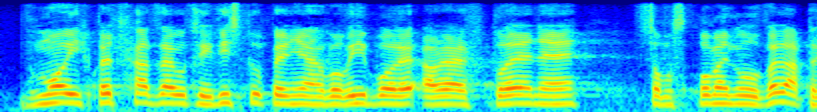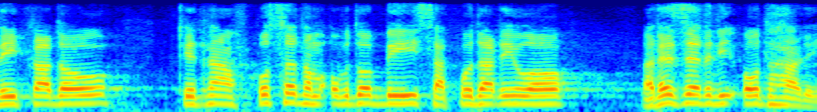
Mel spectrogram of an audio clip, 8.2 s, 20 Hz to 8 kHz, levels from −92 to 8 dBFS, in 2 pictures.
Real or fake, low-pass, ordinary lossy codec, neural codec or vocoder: fake; 7.2 kHz; none; codec, 16 kHz, 2 kbps, FunCodec, trained on Chinese and English, 25 frames a second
